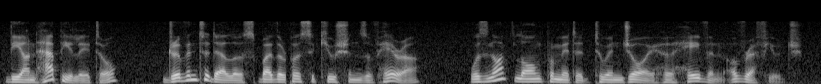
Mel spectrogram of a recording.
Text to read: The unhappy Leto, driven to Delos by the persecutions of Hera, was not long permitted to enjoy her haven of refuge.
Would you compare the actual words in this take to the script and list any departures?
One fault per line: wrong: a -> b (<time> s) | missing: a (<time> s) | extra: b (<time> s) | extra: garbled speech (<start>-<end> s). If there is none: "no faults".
no faults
